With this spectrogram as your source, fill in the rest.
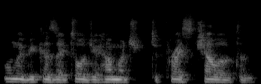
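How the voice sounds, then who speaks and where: An actor playing a dry, wry and somewhat discouraged adult son and husband in a table read. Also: male voice, on the low side, flat delivery, fairly quick, darkish tone, close to an everyday voice. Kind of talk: stage comedy-drama table read. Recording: echoey room on online call.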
